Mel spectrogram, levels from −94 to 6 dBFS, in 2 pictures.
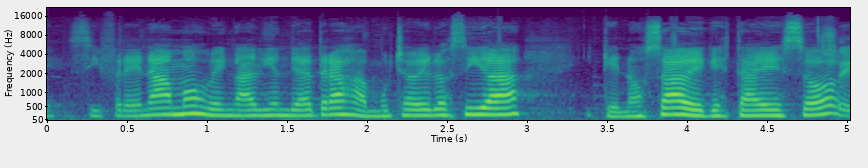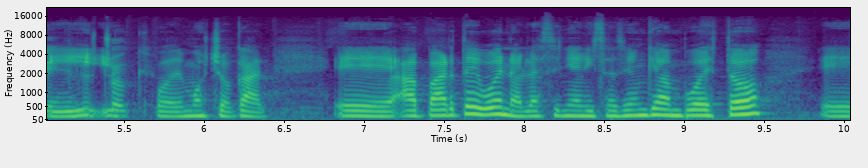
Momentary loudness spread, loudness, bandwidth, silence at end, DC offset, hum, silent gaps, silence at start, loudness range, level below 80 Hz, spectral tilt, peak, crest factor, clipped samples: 12 LU; -17 LUFS; 15 kHz; 0 s; under 0.1%; none; none; 0 s; 4 LU; -52 dBFS; -5 dB/octave; 0 dBFS; 18 dB; under 0.1%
